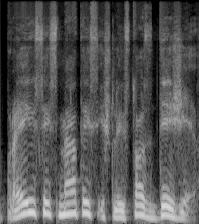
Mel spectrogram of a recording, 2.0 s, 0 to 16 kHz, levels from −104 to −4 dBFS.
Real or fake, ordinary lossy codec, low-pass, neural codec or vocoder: real; Opus, 24 kbps; 14.4 kHz; none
